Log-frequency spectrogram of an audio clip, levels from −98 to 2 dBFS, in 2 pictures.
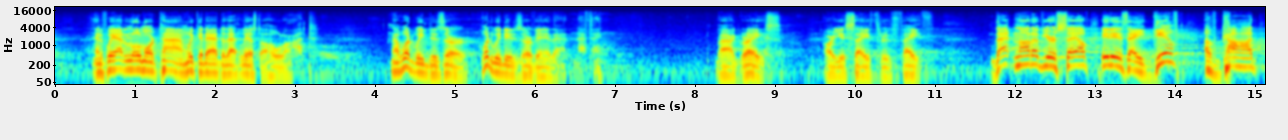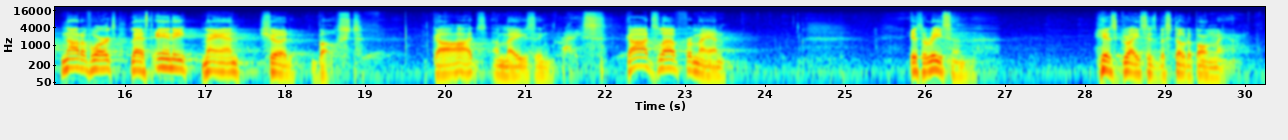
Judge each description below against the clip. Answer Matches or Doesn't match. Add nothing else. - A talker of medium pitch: Doesn't match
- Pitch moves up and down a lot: Matches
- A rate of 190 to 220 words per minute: Doesn't match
